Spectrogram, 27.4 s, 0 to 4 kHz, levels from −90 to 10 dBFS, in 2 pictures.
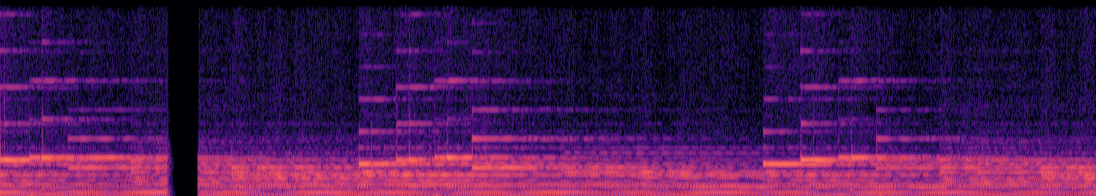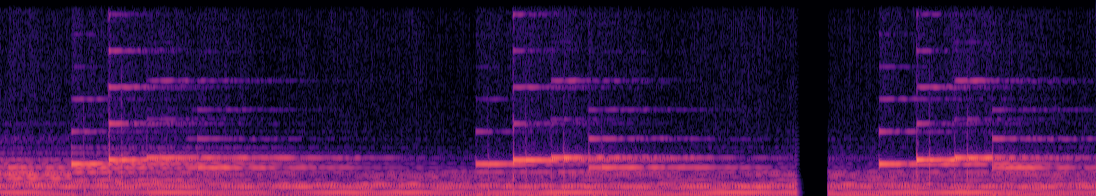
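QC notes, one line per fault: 2.08–2.49 s and 23.65–24.06 s, long network dropout: each time the sound turns into a fading buzz that dies away to silence lasting about 0.3 s, and when audio returns roughly 0.4 s of material is gone. The likely cause is that packets stopped arriving over the G.711 mu-law call path. The receiver smeared the last received sound forward to cover the gap, then muted once that concealment ran out, and playback resumed past the lost stretch.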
